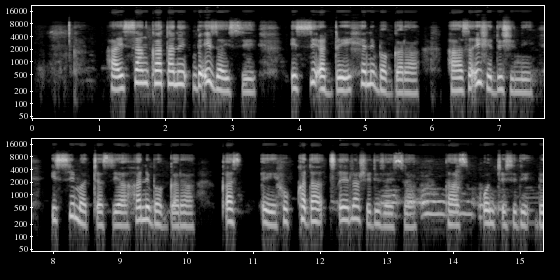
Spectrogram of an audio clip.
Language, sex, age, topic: Gamo, female, 25-35, government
